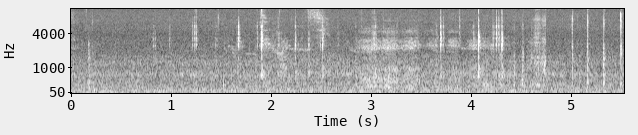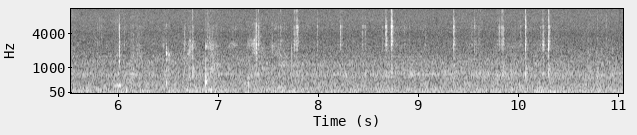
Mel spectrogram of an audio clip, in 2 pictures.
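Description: Soft, irregular small clicks and scratchy ticks, a few a second, from a baby acacia rat moving about and nibbling at a fingertip close to the microphone.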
